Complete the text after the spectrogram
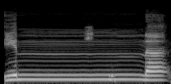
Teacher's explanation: Inna, ketika kita mengucapkan inna, kita tutup saja hidung kita. Nah ya, tutup hidung kita langsung suaranya hilang. Itu adalah kaitannya dengan makhraj al-khusyum, yaitu rongga hidung ya.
